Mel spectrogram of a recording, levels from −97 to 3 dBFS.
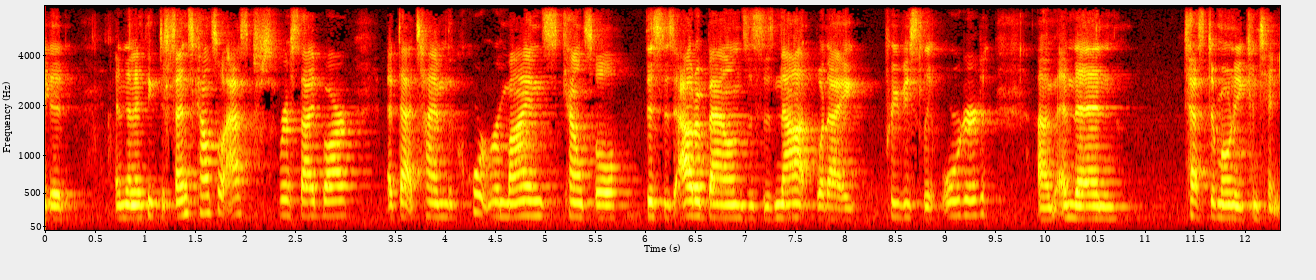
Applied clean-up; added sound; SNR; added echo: none; none; none; none.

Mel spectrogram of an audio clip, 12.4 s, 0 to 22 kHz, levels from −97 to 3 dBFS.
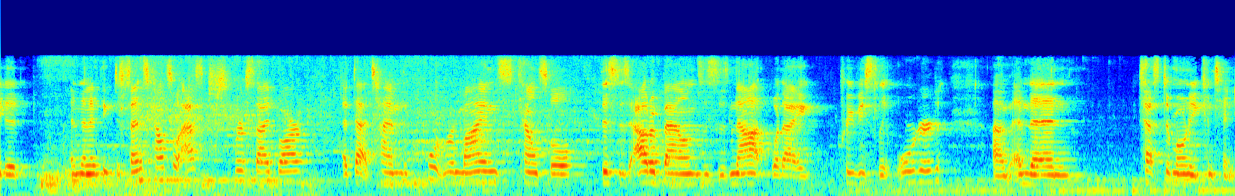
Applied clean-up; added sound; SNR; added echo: none; Toilet flush; 13 dB; none.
